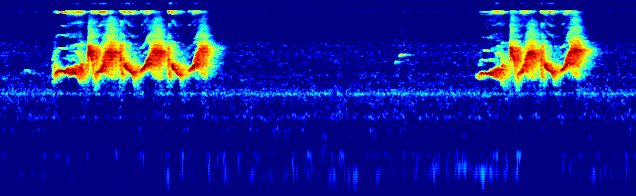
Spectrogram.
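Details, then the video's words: High, shivering warble from a white-eye said to sound strange, delivered as two short trilled phrases separated by a pause of a few seconds. "kapas tembak bunyi aneh"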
